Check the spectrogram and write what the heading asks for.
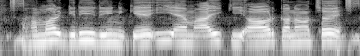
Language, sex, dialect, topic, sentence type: Maithili, male, Bajjika, banking, question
